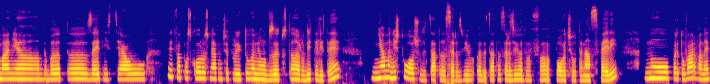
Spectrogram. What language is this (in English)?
Bulgarian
